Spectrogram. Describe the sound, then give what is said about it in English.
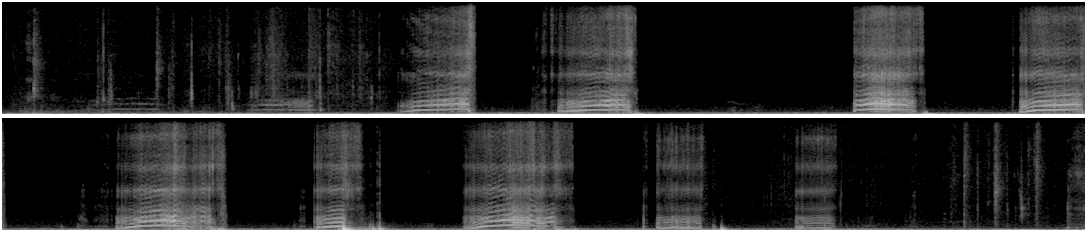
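A pet cat named Pippa meows over and over while pooping in her litter box, about ten drawn-out, wailing calls spaced a second or two apart, clear, with a faint low rustling underneath and no one talking. “And that's my cat.”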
